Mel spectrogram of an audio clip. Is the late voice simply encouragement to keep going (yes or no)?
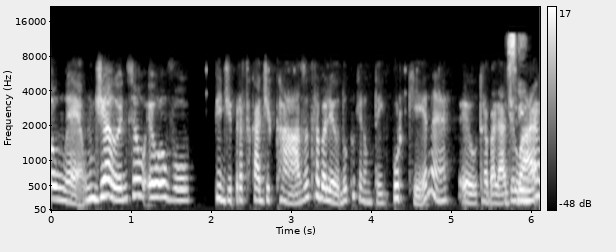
yes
